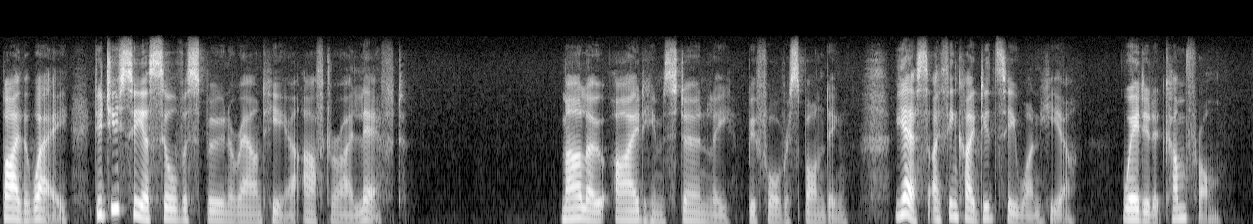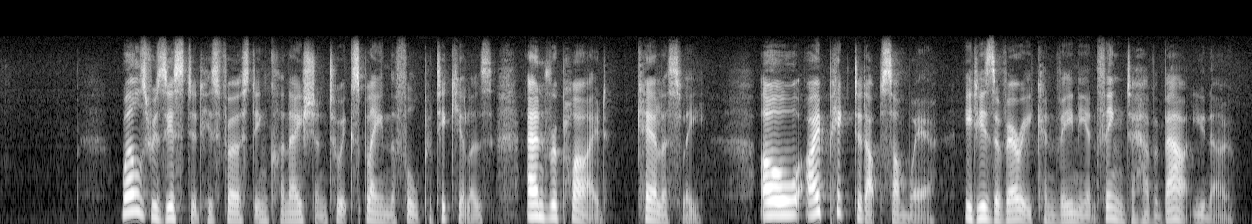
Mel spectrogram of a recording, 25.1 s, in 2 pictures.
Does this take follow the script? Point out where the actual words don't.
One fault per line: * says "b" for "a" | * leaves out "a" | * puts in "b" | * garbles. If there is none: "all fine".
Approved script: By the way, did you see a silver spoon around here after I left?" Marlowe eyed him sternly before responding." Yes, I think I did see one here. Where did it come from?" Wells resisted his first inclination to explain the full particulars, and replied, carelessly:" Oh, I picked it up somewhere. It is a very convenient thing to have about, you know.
all fine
